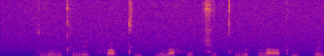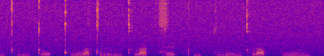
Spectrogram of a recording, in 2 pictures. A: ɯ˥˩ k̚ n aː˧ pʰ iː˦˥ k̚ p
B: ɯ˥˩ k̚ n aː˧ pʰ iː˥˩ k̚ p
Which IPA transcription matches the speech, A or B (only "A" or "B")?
A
